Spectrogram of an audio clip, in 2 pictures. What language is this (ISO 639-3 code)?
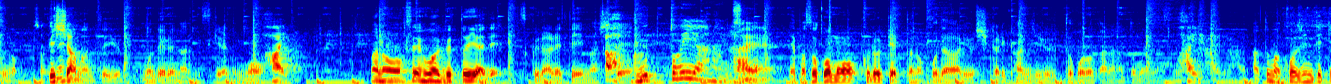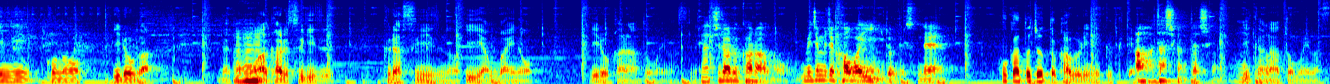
jpn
